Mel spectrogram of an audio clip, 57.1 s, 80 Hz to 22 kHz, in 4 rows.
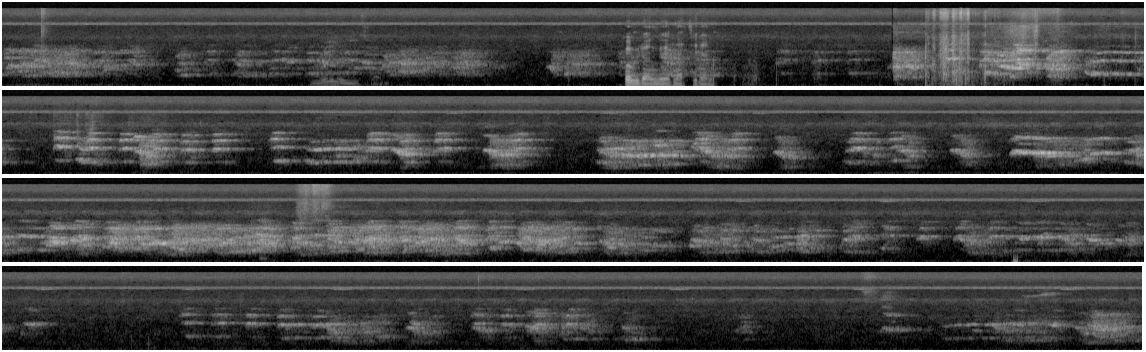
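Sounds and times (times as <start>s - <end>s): hunting dogs barking and yelping: 0.0s - 57.0s.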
